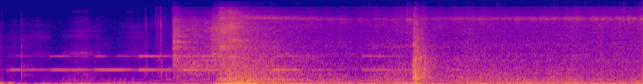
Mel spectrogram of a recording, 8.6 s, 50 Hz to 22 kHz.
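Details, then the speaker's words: 2500 HD that hadn't run for a year: chime, cranking and catching, then a rough, uneven idle with a massive misfire from a dead cylinder; exhaust manifold donut gasket also leaking. "and it's got a massive misfire so let uh let me show you"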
